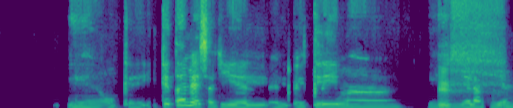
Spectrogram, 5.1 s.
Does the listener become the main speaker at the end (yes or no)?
yes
